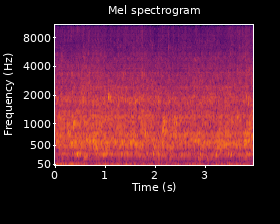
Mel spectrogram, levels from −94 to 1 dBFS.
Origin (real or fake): fake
